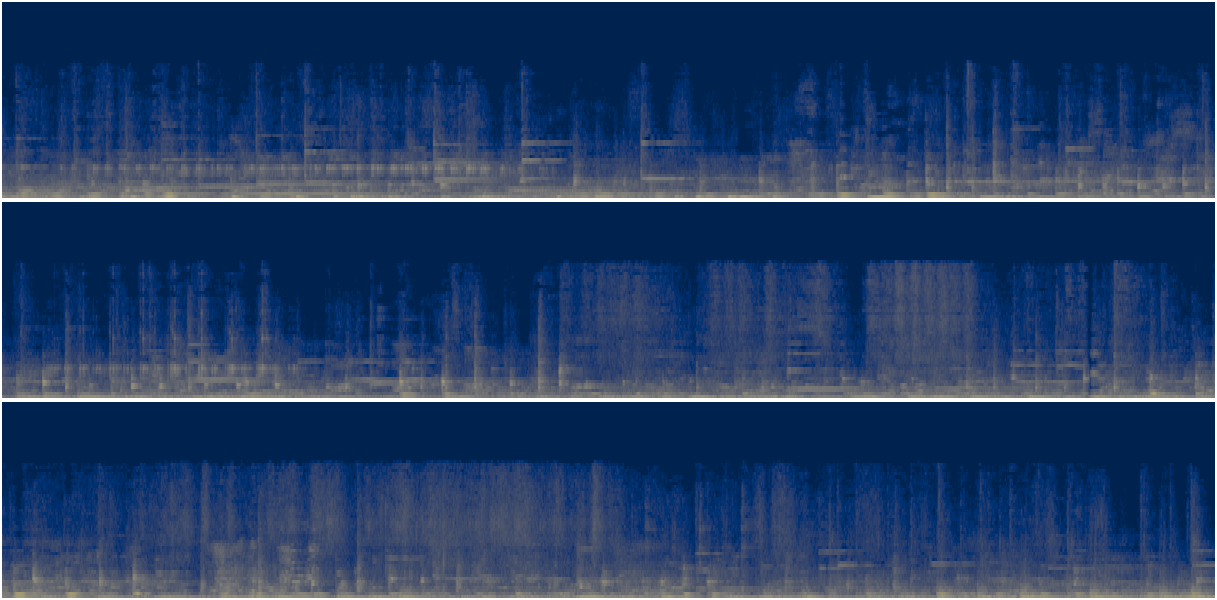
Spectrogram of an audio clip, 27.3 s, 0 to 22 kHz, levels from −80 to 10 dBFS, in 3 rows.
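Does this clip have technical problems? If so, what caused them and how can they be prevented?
Yes, there's a corrupt frame decoded at 17.21 to 17.31 s, a short blip of about a tenth of a second. Some bits in the compressed stream got flipped, and the decoder played the damaged data anyway, so energy ended up at frequencies where the sound never had any. It spans what sounds like a couple of frames and peaks at around -20 dBFS. To prevent it, protect the stream with checksums or error correction so the decoder can detect a bad frame and conceal it instead of playing it.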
